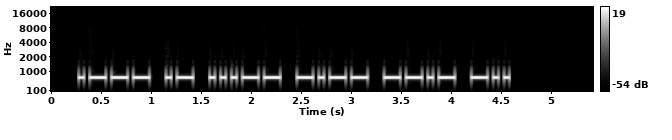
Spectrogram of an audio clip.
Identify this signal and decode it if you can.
Morse code, heard as a keyed tone, about 21 wpm, 700 Hz. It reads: JA3YQD
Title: DXCC-100 Call Signs - 6 Characters - Repeated 3x - 22wpm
